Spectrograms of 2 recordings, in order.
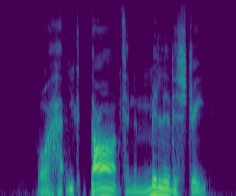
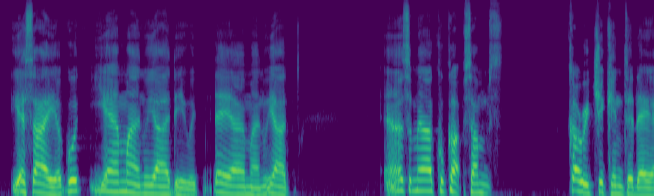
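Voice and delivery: higher, lively Jamaican patois; Jamaican street chat; 6 semitones higher than usual. Acted. Locals greeting each other on the street, lively Jamaican patois. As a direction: call out a friendly Jamaican greeting.

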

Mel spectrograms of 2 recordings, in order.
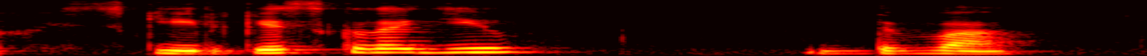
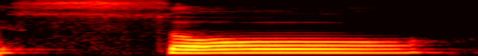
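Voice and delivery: сова drawn out as со-ва, loud and slow; syllable by syllable; 4 semitones higher, 4 dB louder than usual. Shown as a demonstration. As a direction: split сова into two long beats: со, ва. Teacher stretches word into syllables.

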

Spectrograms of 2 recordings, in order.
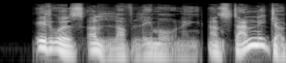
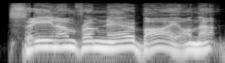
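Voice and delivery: loud, high rustic voice; insistent old shepherd; 10 semitones higher, 6 dB louder than usual. Acted. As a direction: countryman vouching with force. Shepherd insists he saw them.

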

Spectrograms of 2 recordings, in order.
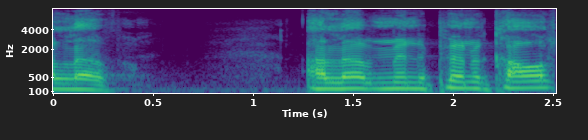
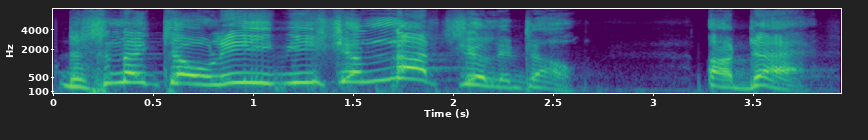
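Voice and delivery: preaching at full force, higher and driving; fiery preaching; 4 semitones higher, 3 dB louder than usual. Acted. Preacher warning the congregation against snake talk, fiery preaching. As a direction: preach it to the congregation, building fire.

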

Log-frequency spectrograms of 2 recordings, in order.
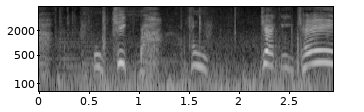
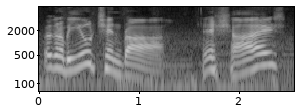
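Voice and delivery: loud eshay lad voice, Aussie; brash eshay Prime Minister; aussie eshay slang; 4 dB louder than usual. Acted. Comedian plays eshay prime minister.

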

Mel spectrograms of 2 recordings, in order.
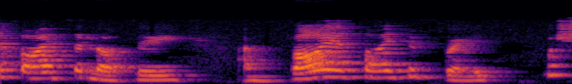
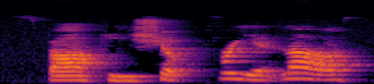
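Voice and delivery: usual speaking voice

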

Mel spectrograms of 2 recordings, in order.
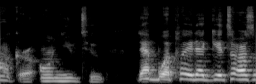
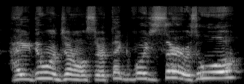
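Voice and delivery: starstruck Rodman; 6 semitones higher, 4 dB louder than usual. Retold or imitated. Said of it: "Colin Powell was like".

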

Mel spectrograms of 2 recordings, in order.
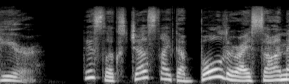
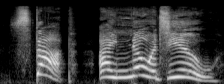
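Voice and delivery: shout; 6 semitones higher, slower than usual. Real, not acted. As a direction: yell to stop the culprit. Calling out the monster.

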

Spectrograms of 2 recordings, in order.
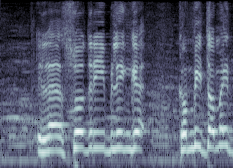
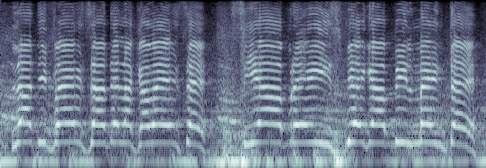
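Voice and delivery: breathless italian goal commentary; 4 semitones higher than usual. Real, not acted. Goal call in live commentary.

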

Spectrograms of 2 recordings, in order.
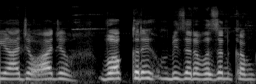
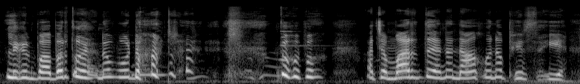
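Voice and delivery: ordinary talk

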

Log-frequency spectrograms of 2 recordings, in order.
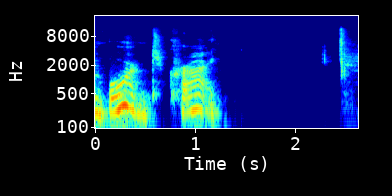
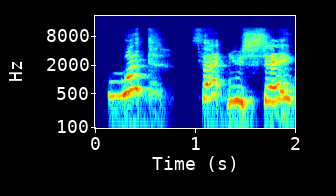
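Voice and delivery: high, slow, dread-filled cry; the donkey cries out in dread, much higher and slowed; cried with dread; 9 semitones higher, 4 dB louder, slower than usual. A narrator's reading. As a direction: gasp it out in dread. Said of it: "cried the donkey with dread".

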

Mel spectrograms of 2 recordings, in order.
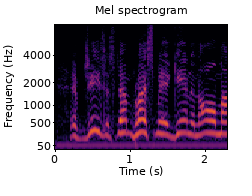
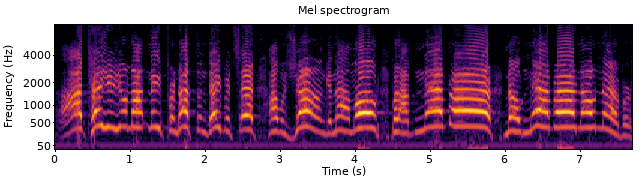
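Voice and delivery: high, loud, hammering preacher cry; preaching shout; 10 semitones higher, 18 dB louder than usual. Real, not acted. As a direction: shout it out to the congregation, stretching never. Preacher building to a climax.

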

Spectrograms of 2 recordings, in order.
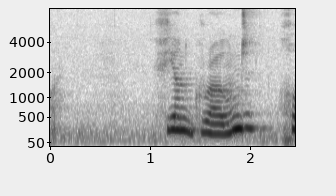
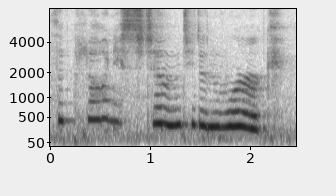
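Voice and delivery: sad banshee voice; 6 semitones higher, slower than usual. Acted.

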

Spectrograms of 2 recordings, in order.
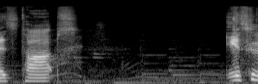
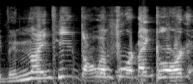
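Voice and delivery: excited shout; 13 semitones higher, 6 dB louder than usual. Real, not acted. Finds a surprise item.

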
